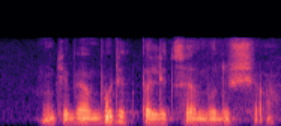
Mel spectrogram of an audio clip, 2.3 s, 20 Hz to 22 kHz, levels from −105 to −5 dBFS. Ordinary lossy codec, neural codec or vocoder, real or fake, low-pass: AAC, 32 kbps; none; real; 7.2 kHz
